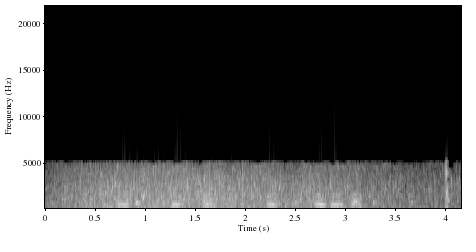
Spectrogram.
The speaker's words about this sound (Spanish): ¡Cuánta agua! ¡Cuánta agua cae en el río!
